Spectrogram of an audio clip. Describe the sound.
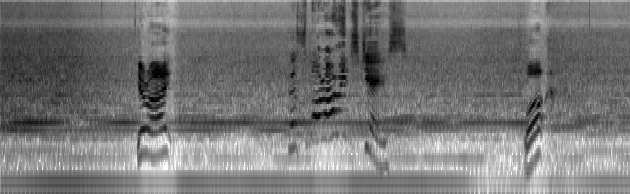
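A leaf blower runs outside during breakfast, its engine a steady, droning hum that holds constant throughout while people talk briefly over it.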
